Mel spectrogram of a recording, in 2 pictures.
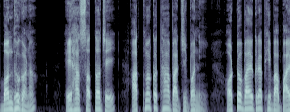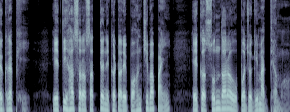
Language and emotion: Odia, neutral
